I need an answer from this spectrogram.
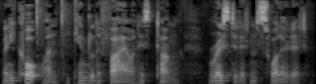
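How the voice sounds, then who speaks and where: A man narrates an old folk tale in a measured storybook way. His voice is very low and steady. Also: vocal fry. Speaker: reader.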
